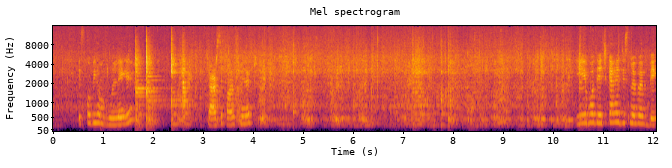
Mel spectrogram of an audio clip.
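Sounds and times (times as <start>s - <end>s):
paste sizzling in a pot: 0.0s - 12.0s
spoon knocking against pot: 1.6s - 2.7s.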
